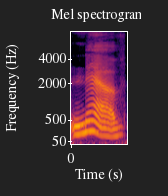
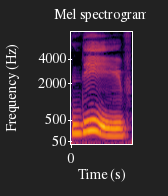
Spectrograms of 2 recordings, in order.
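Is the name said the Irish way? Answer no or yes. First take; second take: no; yes. First: The name is said in a non-Irish way. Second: The name is said in the Irish way. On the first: "Nev Campbell pronounces it Nev" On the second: "which is the Irish pronunciation"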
